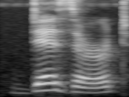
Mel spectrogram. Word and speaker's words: desert: dessert is dessert, and it is even called pronounced differently, desert versus dessert.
